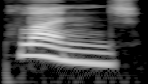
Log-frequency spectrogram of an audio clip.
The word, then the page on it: plunge: plʌ́ndʒ; プランジ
